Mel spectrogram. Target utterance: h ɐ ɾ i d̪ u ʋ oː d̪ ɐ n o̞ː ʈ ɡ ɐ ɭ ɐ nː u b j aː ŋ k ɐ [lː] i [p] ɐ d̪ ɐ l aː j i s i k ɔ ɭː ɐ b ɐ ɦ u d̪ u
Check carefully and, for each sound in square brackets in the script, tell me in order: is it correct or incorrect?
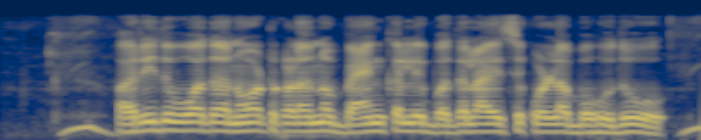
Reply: correct, incorrect

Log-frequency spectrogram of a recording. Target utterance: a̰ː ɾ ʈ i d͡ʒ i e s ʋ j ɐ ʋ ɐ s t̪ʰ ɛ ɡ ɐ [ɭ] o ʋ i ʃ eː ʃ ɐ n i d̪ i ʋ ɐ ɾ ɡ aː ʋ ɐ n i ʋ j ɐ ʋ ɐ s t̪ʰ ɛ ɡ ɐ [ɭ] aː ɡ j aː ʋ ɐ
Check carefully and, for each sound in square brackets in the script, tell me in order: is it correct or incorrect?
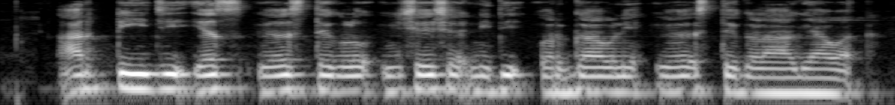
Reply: correct, correct

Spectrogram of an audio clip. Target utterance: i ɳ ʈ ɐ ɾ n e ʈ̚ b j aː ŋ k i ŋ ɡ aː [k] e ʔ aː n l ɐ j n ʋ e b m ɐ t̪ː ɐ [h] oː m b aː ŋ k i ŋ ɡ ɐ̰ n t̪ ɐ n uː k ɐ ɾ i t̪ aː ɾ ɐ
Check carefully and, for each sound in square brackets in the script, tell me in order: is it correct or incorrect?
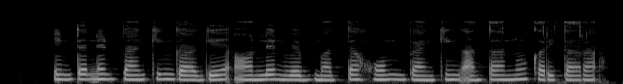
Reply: incorrect, correct

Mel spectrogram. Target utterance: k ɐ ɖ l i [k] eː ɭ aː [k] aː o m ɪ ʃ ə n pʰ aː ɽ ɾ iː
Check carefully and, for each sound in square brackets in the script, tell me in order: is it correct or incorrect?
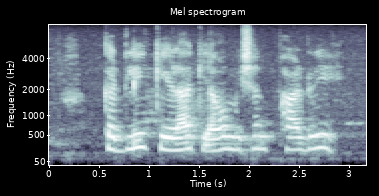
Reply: correct, correct

